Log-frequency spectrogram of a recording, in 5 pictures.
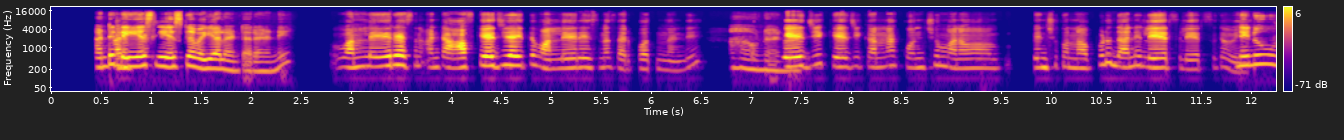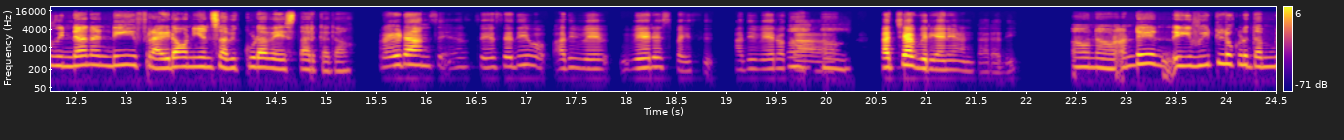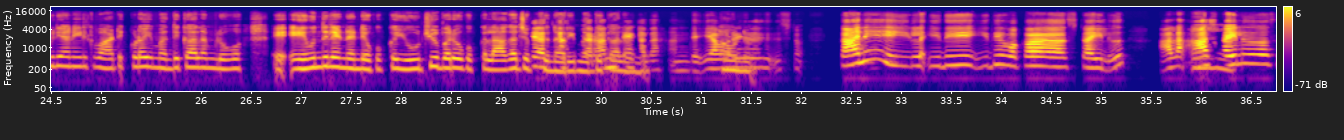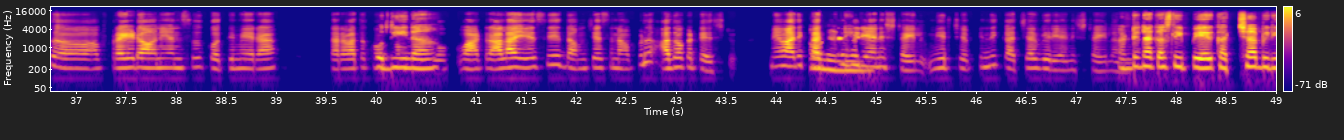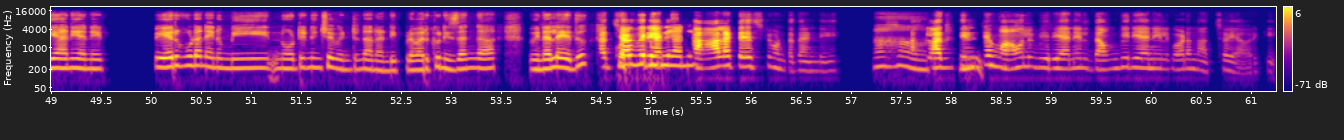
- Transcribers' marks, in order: in English: "లేయర్స్ లేయర్స్‌గా"; in English: "వన్ లేయర్"; in English: "హాల్ఫ్ కేజీ"; in English: "వన్ లేయర్"; in English: "లేయర్స్ లేయర్స్‌గా"; in English: "ఫ్రైడ్ ఆనియన్స్"; in English: "ఫ్రై"; in Urdu: "కచ్చా బిర్యానీ"; in Urdu: "దమ్ బిర్యానీలకి"; in English: "యూట్యూబర్"; in English: "షేర్"; in English: "స్టైల్"; in English: "స్టైల్"; in English: "ఫ్రైడ్ ఆనియన్స్"; in English: "వాటర్"; in Urdu: "దమ్"; in English: "టేస్ట్"; in Hindi: "కచ్చా బిర్యానీ"; in English: "స్టైల్"; in Urdu: "కచ్చా బిర్యానీ"; in English: "స్టైల్"; in Urdu: "కచ్చా బిర్యానీ"; in Urdu: "కచ్చా బిర్యానీ"; in English: "టేస్ట్‌గ"; in Urdu: "దమ్ బిర్యానీలు"
- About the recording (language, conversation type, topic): Telugu, podcast, రుచికరమైన స్మృతులు ఏ వంటకంతో ముడిపడ్డాయి?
